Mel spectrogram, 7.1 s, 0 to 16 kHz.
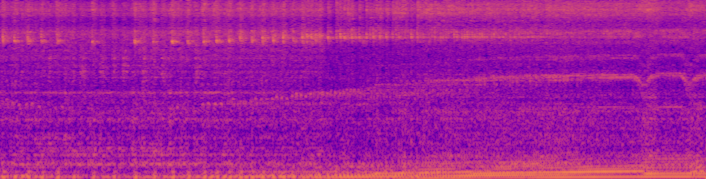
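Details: Rebuilt VW air-cooled 40HP engine, first start attempt: starter churns at nearly three beats a second with no steady catch, cranking but failing to fire; cause suspected, not confirmed.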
